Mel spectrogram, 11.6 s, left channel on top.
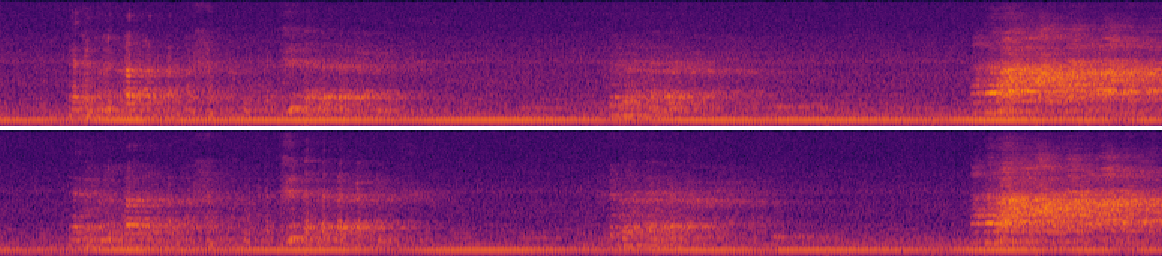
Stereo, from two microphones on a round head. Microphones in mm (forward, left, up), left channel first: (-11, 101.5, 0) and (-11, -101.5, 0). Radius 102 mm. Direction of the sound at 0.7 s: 45° left (ahead or behind).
